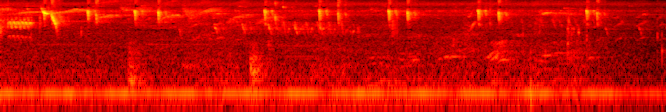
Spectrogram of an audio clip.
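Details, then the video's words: A lined seedeater singing in full voice: quick bursts of sharp, high chips and short buzzy notes, over a steady low electrical hum. "Bigodinho cantando pra valer"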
